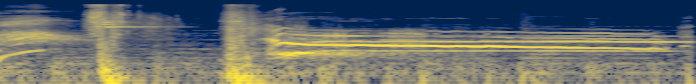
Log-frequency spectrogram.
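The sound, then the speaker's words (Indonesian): Two dull thuds, then a loud, drawn-out howl of pain from a wolf accidentally pricked by sharp thorns, one sustained wavering cry that holds for several seconds before fading, with no talking. “aduh, aduh, aduh sakit! Teriak serigala.”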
